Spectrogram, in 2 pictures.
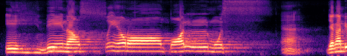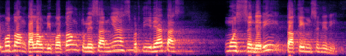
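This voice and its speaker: A man teaching a class how to pronounce each word of a recitation correctly. He patiently explains each sound, then chants the word slowly as a model. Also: on the high side, animated, darkish tone. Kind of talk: step-by-step recitation lesson. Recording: long hall reverb.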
